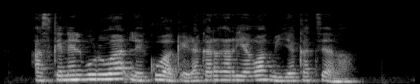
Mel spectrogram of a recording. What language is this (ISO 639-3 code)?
eus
